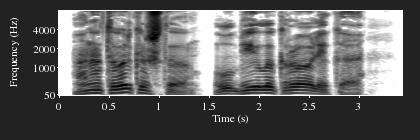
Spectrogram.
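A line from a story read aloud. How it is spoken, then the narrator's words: Hissed from mouth corner. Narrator (Russian): прошипел углом рта Фрейзер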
